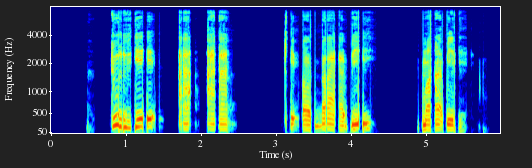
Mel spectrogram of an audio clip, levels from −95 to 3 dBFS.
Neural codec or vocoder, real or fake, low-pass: codec, 16 kHz, 16 kbps, FreqCodec, larger model; fake; 7.2 kHz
